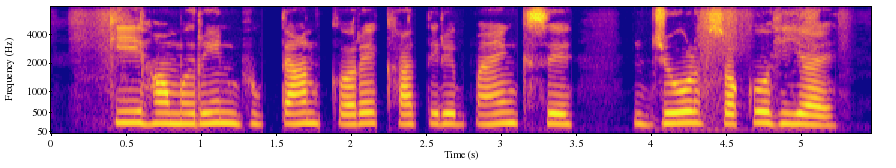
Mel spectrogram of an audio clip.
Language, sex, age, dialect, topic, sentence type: Magahi, female, 36-40, Southern, banking, question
